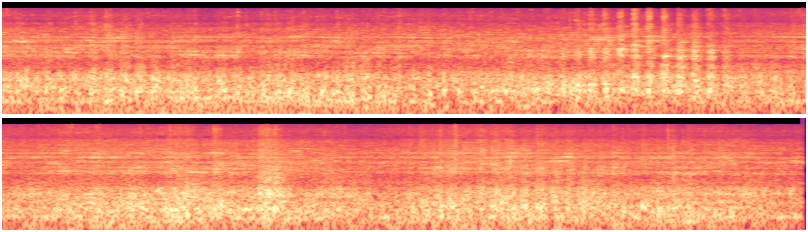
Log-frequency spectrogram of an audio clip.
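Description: Empty freight hopper cars rolling past, their steel wheels clattering over the rail joints with a steady rumble. A run of quick clicks comes about six seconds in, and a sharper knock near eleven seconds.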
